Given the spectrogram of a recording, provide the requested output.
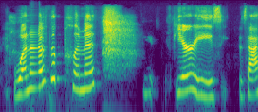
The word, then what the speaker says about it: Plymouth Furies: One of the Plymouth Furies, is that how it's pronounced?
